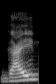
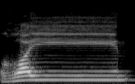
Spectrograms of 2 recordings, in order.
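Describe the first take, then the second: First: The vowel is thin and light. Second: The vowel is heavy and thick. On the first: The speaker calls it wrong. "গাইন বলবো না" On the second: The speaker calls it right. "একটু মোটা আওয়াজে"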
